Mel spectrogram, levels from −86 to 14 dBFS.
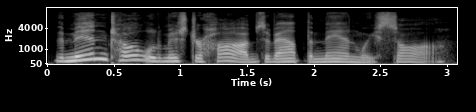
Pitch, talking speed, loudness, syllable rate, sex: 215 Hz, 195 wpm, -19 LUFS, 3.8 syllables/s, female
